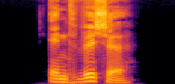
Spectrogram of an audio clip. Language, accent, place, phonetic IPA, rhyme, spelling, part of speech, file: German, Germany, Berlin, [ɛntˈvɪʃə], -ɪʃə, entwische, verb, De-entwische.ogg
- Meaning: inflection of entwischen: 1. first-person singular present 2. first/third-person singular subjunctive I 3. singular imperative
